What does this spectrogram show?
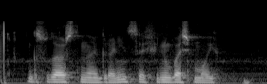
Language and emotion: Russian, neutral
